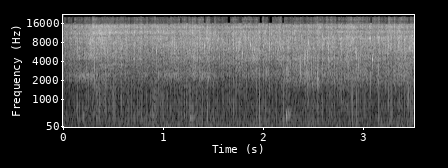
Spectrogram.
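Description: Salmon and fennel frying in a hot pan, with a loud, continuous close-up sizzle crackling steadily throughout.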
